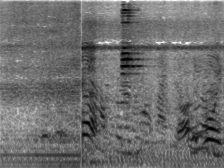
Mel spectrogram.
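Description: A puppy whimpers and yelps close by.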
